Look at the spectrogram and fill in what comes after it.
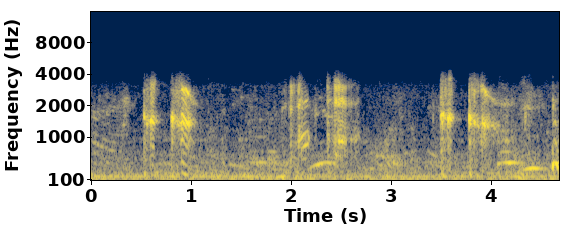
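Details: Infant who has just learned to cough makes several brief, light, deliberate cough sounds in short pairs against a steady background hum.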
